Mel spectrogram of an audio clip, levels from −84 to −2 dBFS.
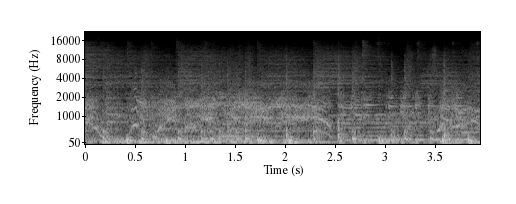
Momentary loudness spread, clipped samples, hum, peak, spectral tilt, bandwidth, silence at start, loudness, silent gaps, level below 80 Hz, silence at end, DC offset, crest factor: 3 LU; under 0.1%; none; -10 dBFS; -6 dB/octave; 16 kHz; 0 s; -27 LUFS; none; -32 dBFS; 0 s; under 0.1%; 16 dB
